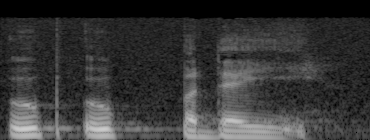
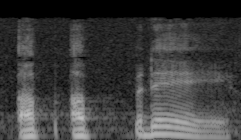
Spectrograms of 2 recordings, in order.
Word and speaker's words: Upupidae: Any of several old world birds of the family Oop-oop-a-day. Now, yeah, you know, I started looking at that word, oop-oop-a-day, and it's spelled U-P-U-P-I-D-A-E, and it's like up-up-a-day.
